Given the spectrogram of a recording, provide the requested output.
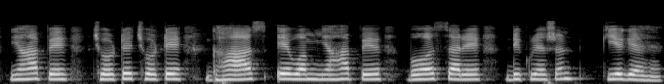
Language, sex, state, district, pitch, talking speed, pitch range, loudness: Hindi, female, Jharkhand, Palamu, 240 Hz, 125 wpm, 235-245 Hz, -14 LUFS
